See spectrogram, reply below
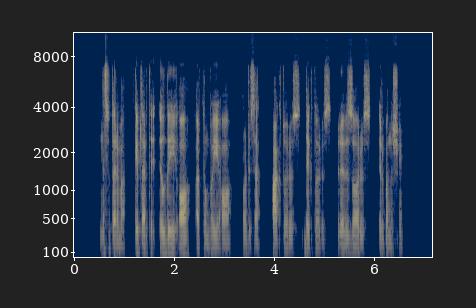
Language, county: Lithuanian, Alytus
